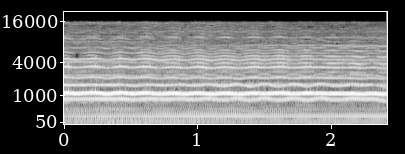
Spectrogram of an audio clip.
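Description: Male singer's voice holding one long high note with light vibrato over a steady held backing chord, in a live vocal performance.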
